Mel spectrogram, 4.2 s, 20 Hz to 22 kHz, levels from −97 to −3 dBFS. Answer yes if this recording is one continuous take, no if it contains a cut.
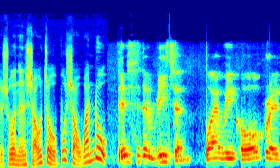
no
